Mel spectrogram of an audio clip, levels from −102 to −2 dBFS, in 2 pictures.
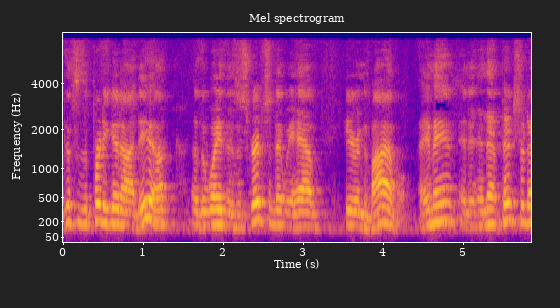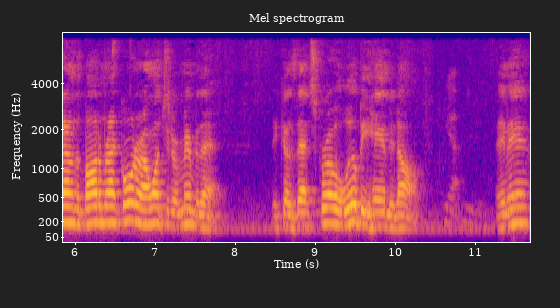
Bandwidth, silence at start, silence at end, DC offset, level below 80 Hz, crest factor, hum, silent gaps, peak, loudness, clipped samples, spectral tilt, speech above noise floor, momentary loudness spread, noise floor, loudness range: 7.6 kHz; 0 s; 0 s; under 0.1%; -74 dBFS; 18 dB; none; none; -4 dBFS; -21 LUFS; under 0.1%; -6.5 dB/octave; 31 dB; 11 LU; -52 dBFS; 4 LU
